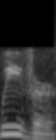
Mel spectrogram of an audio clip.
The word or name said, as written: weaver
